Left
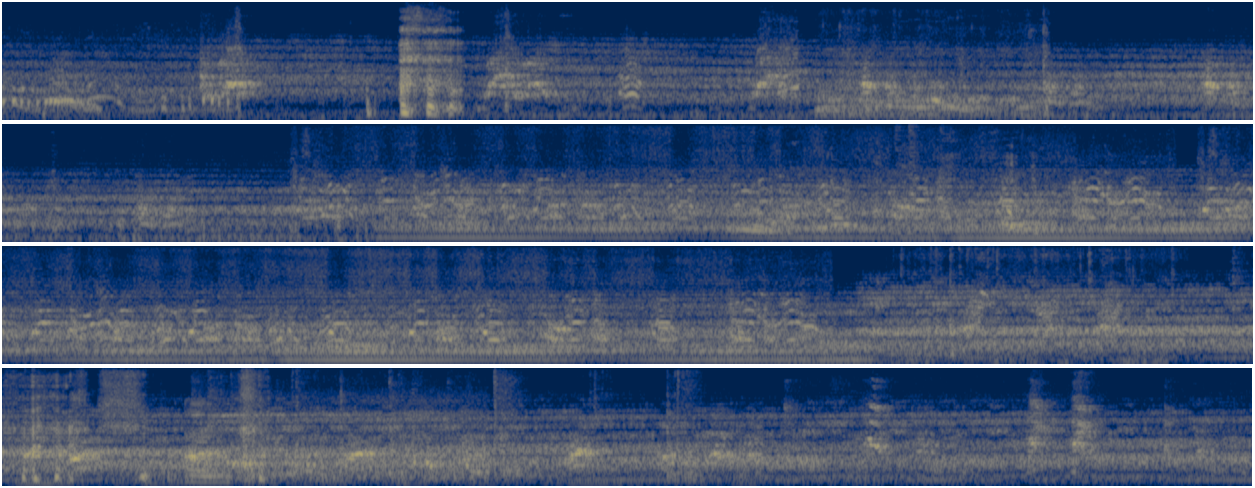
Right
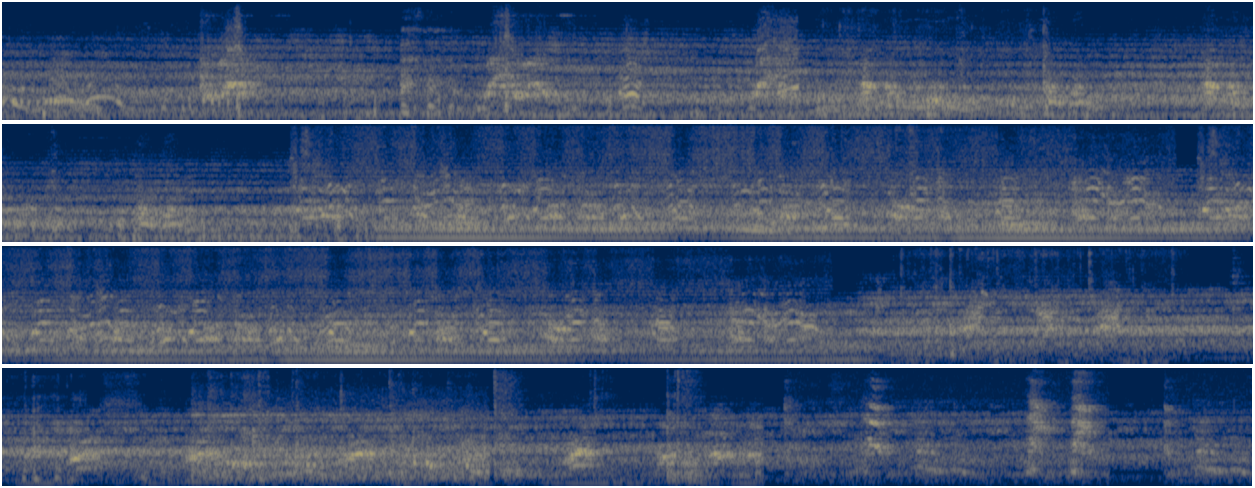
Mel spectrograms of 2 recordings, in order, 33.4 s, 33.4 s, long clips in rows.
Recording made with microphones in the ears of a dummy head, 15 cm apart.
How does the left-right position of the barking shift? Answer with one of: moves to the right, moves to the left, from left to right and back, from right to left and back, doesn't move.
from right to left and back.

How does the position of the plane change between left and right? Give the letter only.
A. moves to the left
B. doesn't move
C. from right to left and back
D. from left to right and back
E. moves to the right
A.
